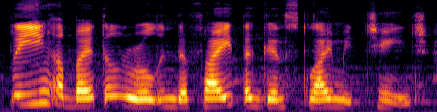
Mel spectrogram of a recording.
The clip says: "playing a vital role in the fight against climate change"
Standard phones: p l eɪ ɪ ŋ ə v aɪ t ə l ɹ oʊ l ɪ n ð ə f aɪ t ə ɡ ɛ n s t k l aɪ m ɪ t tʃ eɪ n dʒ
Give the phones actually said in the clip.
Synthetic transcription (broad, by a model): p l eɪ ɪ ŋ ə b aɪ t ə l ɹ oʊ l ɪ n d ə f aɪ t ə ɡ ɛ n s t k l aɪ m ɪ t tʃ eɪ n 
